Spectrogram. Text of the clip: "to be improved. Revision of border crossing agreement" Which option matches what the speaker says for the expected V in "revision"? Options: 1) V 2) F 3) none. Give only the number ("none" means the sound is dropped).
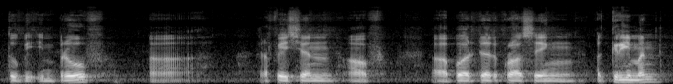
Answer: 2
